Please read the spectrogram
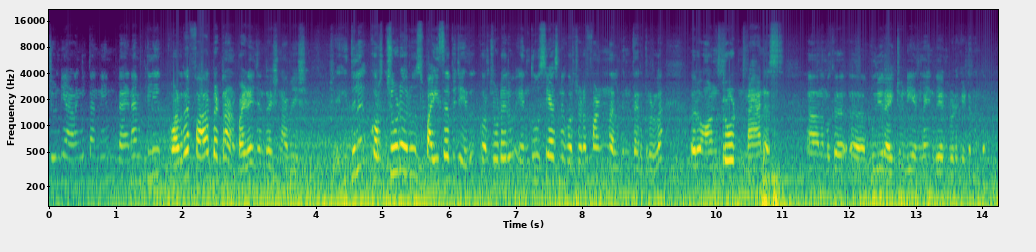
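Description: A man talking inside the cabin of a moving Hyundai i20 N Line, over a steady low engine and road drone.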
